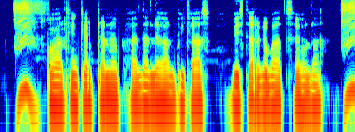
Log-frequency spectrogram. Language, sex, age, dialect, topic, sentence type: Bhojpuri, male, 18-24, Southern / Standard, banking, statement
